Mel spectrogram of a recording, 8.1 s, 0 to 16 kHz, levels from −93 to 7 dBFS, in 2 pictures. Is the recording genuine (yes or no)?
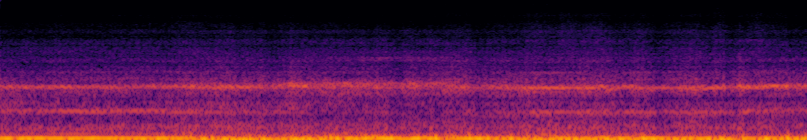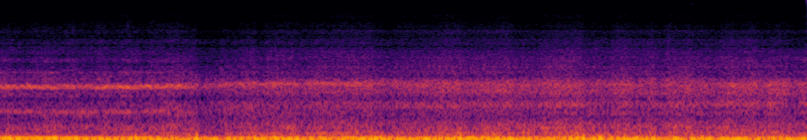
no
